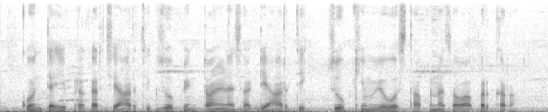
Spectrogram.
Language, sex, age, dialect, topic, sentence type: Marathi, male, 18-24, Standard Marathi, banking, statement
